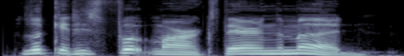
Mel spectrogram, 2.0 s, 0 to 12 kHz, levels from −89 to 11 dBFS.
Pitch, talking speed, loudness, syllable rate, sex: 150 Hz, 265 wpm, -17 LUFS, 6.2 syllables/s, male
